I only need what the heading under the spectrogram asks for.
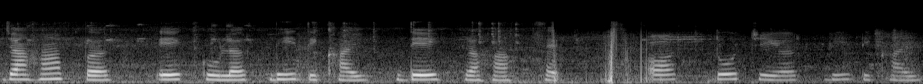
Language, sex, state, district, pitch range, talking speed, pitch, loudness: Hindi, female, Madhya Pradesh, Dhar, 205-230 Hz, 95 wpm, 220 Hz, -19 LUFS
